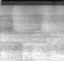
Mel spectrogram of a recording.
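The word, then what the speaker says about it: ἔξοδος: 성경에서 유일하게 여기 한 군데에서만 이 별세라고 하는 용어를 쓰고 있는데 헬라어로는 이것이 바로 엑소더스 영어 발음하고 똑같습니다.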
